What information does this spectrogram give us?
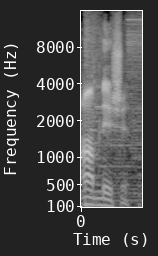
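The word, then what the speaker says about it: omniscient: It's omnicient, bro.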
